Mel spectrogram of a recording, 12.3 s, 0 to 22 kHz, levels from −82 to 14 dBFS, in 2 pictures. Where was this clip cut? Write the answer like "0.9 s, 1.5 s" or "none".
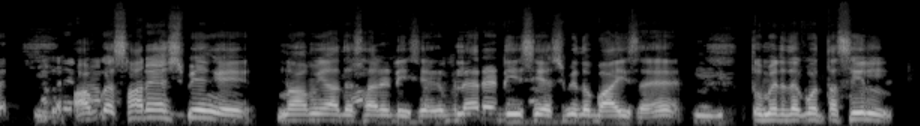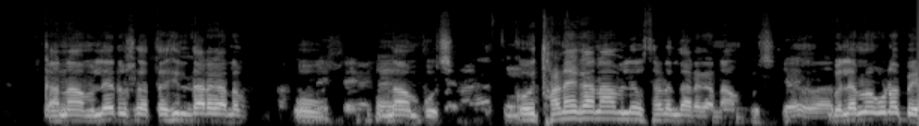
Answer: none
